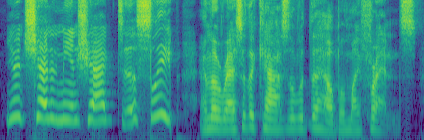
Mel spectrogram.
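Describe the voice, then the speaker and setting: A man voicing a proud elf mage in a storybook reading, a gruff but kindly mentor with emphatic, old-fashioned speech. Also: high-pitched, expressive, normal speed, a bit bright, pitched above the performer's own voice. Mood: weary, proud.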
